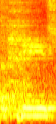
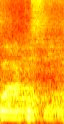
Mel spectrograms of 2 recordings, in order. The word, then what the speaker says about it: Appice: They can't get together to pronounce their family name the same way. One says Appice and one says Appice.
